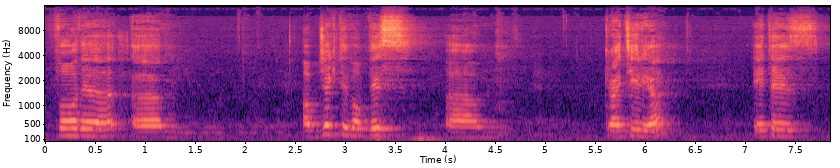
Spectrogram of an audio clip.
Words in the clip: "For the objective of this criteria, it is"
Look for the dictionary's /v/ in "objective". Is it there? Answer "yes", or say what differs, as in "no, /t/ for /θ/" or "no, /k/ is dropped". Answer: yes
